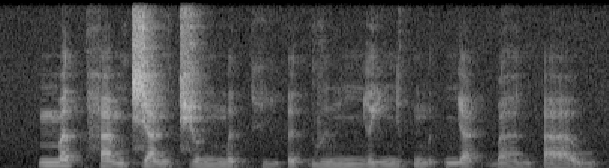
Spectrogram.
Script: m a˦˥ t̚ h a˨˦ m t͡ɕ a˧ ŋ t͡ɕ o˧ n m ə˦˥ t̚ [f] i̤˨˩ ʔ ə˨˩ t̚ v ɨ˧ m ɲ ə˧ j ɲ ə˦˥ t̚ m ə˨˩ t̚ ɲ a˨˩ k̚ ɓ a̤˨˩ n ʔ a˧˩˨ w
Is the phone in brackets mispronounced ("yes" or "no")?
yes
